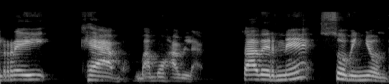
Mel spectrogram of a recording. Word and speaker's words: Cabernet Sauvignon: cab vamos a hablar caberné soviñón, recuerden la pronunciación. ¿Por qué la pronunciación? porque eh es de origen francesa.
